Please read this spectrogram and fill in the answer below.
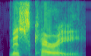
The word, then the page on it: miscarry: American English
